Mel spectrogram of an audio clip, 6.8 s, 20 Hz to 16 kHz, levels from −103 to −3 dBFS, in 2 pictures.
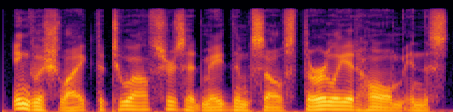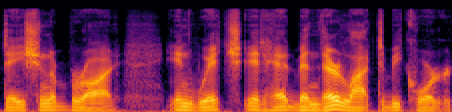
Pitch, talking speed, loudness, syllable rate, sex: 95 Hz, 220 wpm, -19 LUFS, 5.7 syllables/s, male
